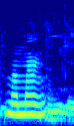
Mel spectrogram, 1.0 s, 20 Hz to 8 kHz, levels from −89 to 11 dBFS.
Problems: background conversations at intervals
